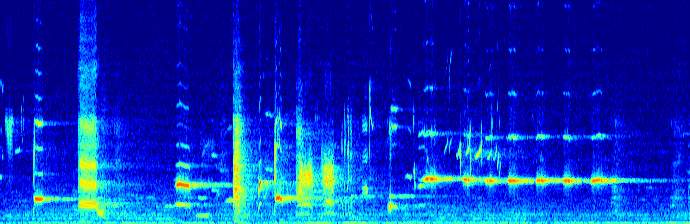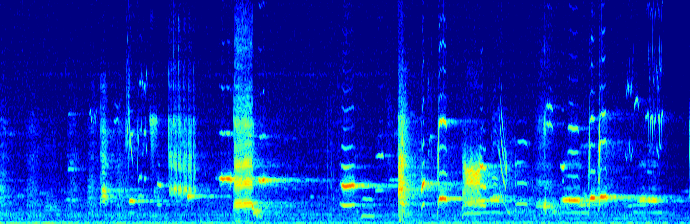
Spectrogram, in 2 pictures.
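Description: A tui sings alone in a long, varied song of clear bell-like notes, whistles, clicks and wheezy chirps, including a run of repeated pure whistles, with short pauses between phrases.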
